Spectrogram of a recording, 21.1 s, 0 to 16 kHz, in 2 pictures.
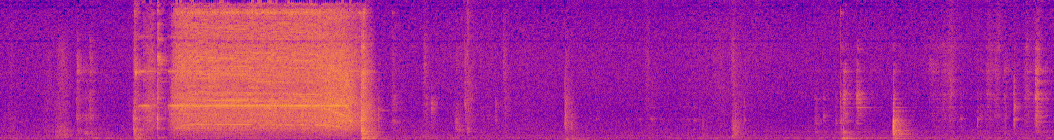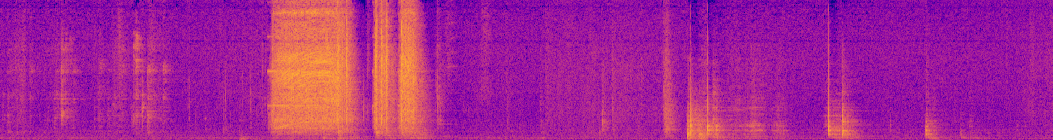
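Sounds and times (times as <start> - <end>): power tool bursts: 1.4 - 3.8, 13.2 - 14.9.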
